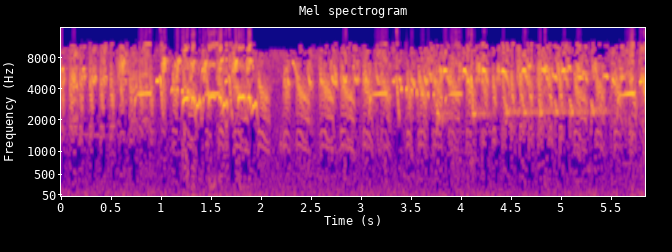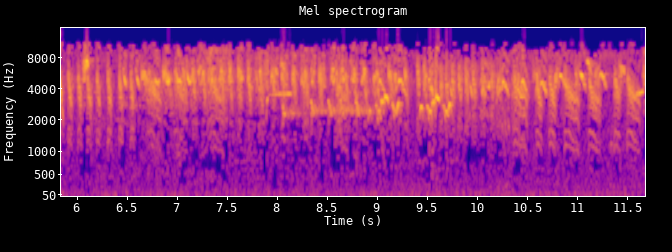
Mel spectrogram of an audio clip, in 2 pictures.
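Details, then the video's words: Lure recording of small songbirds including ciblek, kutilang, trucuk, sogon and perenjak, for attracting birds down; loud, crowded high-pitched chattering and buzzy trills without pause, a few whistled notes cutting through. "SUARA PIKAT BURUNG KECIL burcil AMPUH"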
